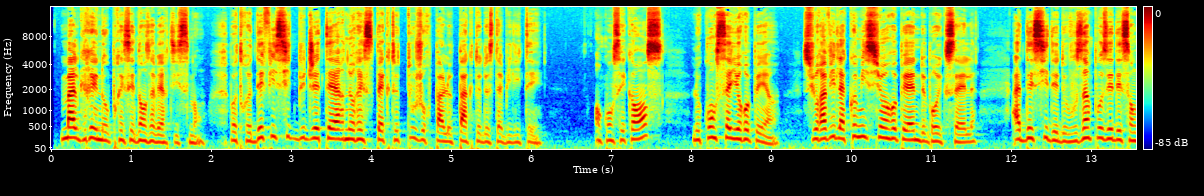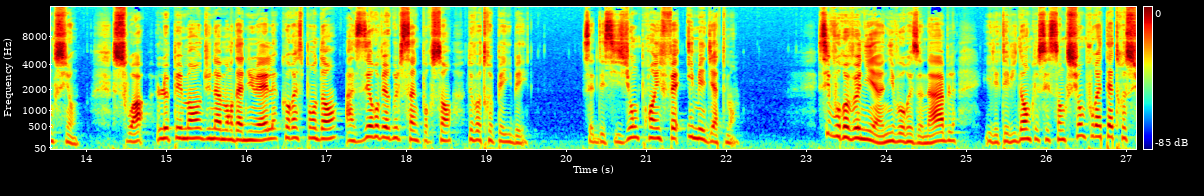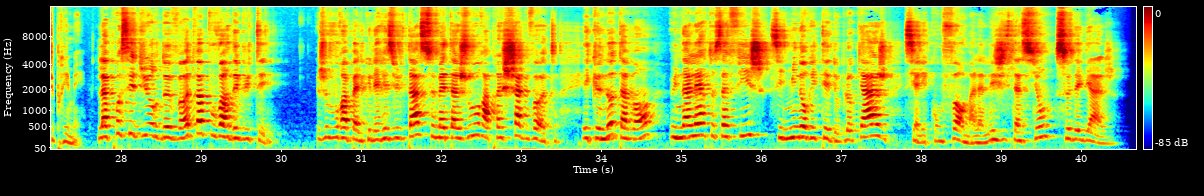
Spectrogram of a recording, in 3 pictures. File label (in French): Voix Jeu vidéo; Power Révolution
